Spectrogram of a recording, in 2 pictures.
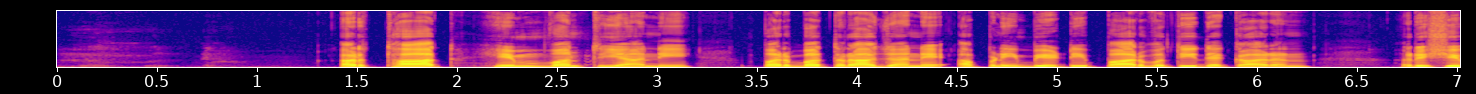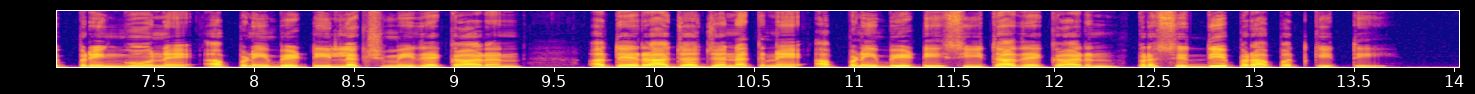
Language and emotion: Punjabi, neutral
